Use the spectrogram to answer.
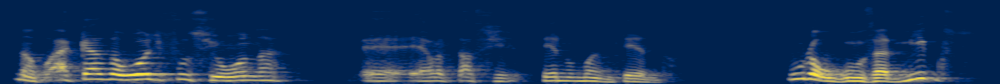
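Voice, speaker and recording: Speaking very slowly with long, frequent pauses, a man with a fairly high pitch and a dark, mellow tone shows big swings in loudness and very wide pitch swings, with audible room echo. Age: 80s+. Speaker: director of a historic house museum. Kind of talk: TV interview.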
